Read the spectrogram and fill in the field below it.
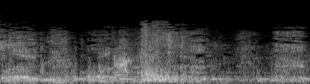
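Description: A black-maned lion roars loudly as it charges at a girl, one sustained, rumbling growl lasting about three seconds that swells in the middle before easing off slightly, with no voices.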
